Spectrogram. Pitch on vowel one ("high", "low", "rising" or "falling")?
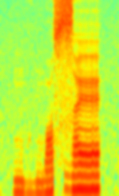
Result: low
